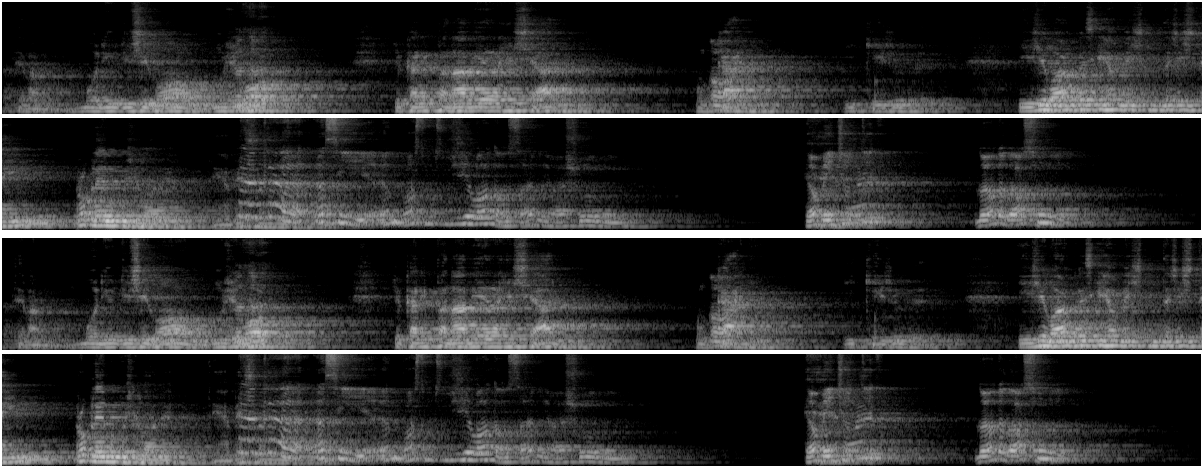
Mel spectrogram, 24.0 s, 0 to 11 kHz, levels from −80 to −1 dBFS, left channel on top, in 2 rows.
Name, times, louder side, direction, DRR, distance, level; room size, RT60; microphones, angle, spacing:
voice 1, 0.1-2.7 3.5-5.8 6.9-7.6 8.4-9.3 9.8-13.8 14.1-15.3 20.2-20.7, right 1 dB, 65° right, 1 dB, 1.4 m, -30 dB
voice 2, 2.3-2.7 7.1-7.4 14.4-18.3 20.0-20.8 21.7-22.7, equal, 5° right, 1 dB, 0.4 m, -33 dB
15.5 x 11.5 x 2.4 m, 2.3 s
head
